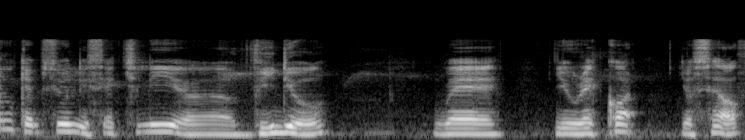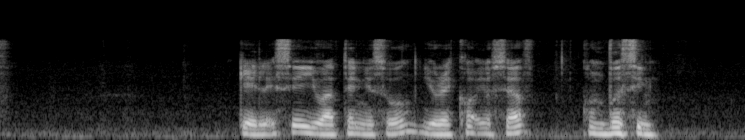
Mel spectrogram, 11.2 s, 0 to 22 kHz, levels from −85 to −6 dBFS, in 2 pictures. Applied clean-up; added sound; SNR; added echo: none; none; none; none.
